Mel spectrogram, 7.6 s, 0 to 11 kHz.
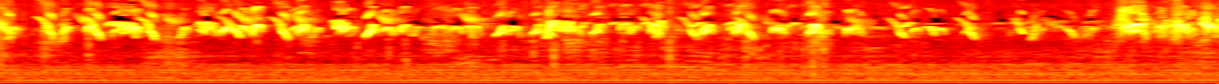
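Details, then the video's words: Newly hatched Brahma chicken chicks, hatched 01.09.2019 together with Sultan, İspenç and Americuana chicks, give a dense chorus of high, quick, overlapping peeps and chirps over a steady low hum. "Sultan,Brahma,İspenç,Americuana Civcivler"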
